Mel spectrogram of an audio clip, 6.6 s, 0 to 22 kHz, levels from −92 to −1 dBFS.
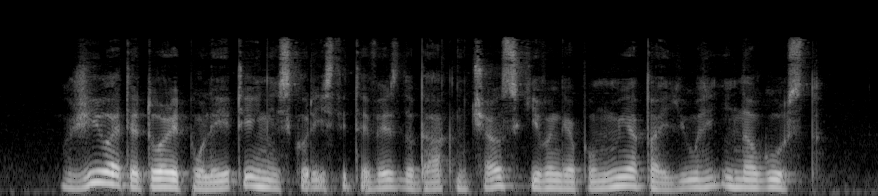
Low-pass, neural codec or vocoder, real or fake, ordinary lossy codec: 10.8 kHz; codec, 24 kHz, 0.9 kbps, WavTokenizer, medium speech release version 2; fake; none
